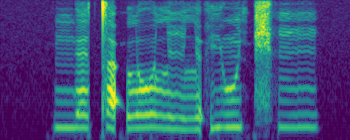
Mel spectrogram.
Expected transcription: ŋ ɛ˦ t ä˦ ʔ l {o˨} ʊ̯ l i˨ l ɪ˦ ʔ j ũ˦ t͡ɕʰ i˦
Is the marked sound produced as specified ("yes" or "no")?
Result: no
